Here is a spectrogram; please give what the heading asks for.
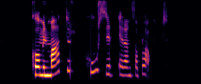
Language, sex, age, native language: Icelandic, female, 20-29, Icelandic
